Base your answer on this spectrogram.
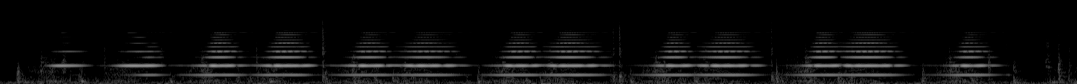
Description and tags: Pump Organ - Mid A
Recorded using a Zoom H4n and a Yamaha pump organ
a, a3, note, organ, pump, reed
